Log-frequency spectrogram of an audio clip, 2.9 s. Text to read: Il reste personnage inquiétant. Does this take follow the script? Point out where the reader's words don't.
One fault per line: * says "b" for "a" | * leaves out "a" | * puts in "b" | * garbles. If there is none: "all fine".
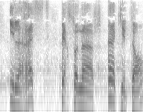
all fine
